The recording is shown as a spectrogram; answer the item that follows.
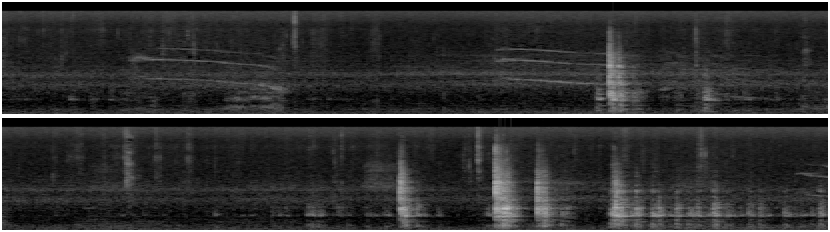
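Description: Plastic wobble board knocking and rattling on the patio floor as a Tibetan Terrier puppy noses and paws at it. The sharp knocks come singly at first, then in a quick clattering run near the end. Earlier, a few faint falling whistle-like calls are heard.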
